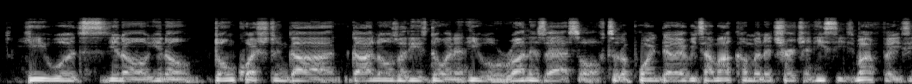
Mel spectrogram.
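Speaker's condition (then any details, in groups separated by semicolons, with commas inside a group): No condition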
